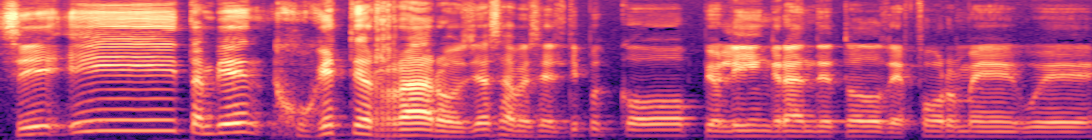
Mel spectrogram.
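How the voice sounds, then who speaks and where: A man's plain, everyday voice, medium in pitch, with lively intonation at a fairly slow pace and hardly any pauses. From Mexico, Tlaxcala. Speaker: podcast co-host. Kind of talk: casual chat.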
